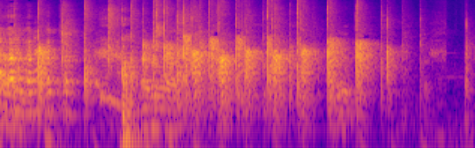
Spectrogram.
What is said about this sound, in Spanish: Bueno, un aplauso para la mano.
